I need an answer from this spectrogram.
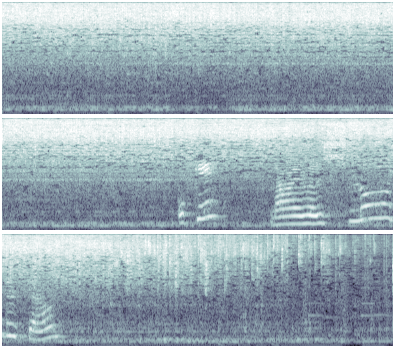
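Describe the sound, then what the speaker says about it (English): Water runs steadily from a tap onto the turbine of a small hydroelectric school model that lights LEDs, a continuous splashing hiss throughout with a few brief spoken words over it near the end. "now I will start this water and then it will pour here"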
